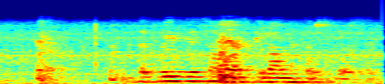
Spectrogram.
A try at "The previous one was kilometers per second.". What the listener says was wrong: Okay, well, you have the wrong inflection at the end because it sounded like a question. You know, inflection is important.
